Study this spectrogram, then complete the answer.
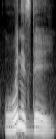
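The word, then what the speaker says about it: Wednesday: لا تز تز ت الاربع وينز وينز الدي ما بتتنطق وينز الخميس س س س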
